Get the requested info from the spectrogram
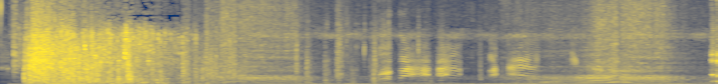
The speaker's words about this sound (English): the side with such force, this little go-kart, that it manages to barrel roll the truck down the hill.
